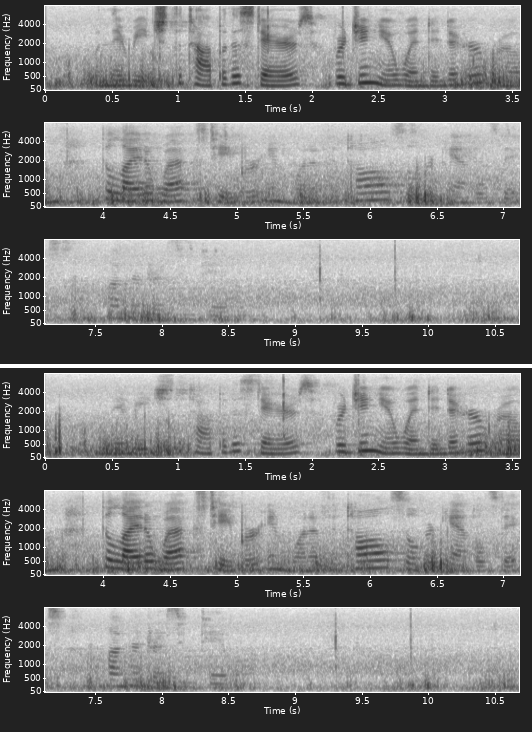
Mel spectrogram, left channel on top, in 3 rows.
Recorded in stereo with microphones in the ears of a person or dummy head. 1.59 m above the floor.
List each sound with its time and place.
0.4 s a woman speaking: 80° left, 1.2 m; by 8.8 s 45° right (ahead or behind), 4 m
